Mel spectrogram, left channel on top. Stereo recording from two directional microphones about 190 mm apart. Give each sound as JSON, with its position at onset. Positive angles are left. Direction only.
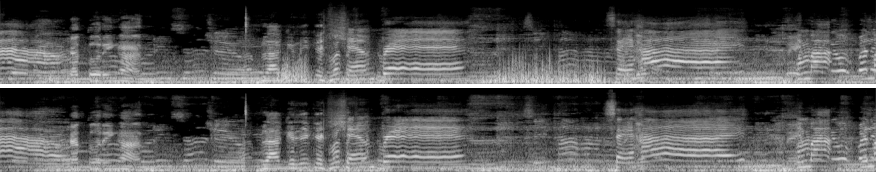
{"t": 0.0, "sound": "music", "side_deg": -35}
{"t": 3.3, "sound": "speech", "side_deg": -10}
{"t": 3.8, "sound": "female singing", "side_deg": 15}
{"t": 6.1, "sound": "female singing", "side_deg": -25}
